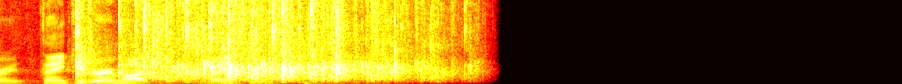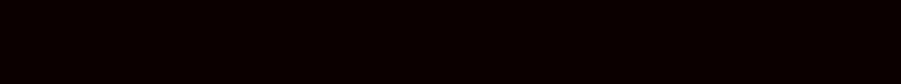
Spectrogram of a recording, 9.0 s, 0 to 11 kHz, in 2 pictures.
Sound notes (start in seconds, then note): 0.3 applause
